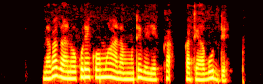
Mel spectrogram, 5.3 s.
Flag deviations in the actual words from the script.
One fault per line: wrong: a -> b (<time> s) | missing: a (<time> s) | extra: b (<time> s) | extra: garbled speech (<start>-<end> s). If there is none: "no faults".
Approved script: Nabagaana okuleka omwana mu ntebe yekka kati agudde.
no faults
